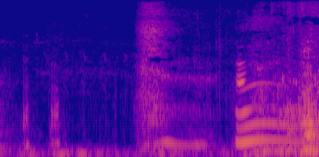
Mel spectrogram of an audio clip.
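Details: Female Rottweiler warning off a male Schnauzer that keeps trying to mount her as she retreats; after a woman's praising voice, a loud harmonic snarling growl rises near the end, with quieter low grumbles before it.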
